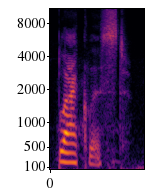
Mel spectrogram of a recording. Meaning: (noun) A list or set of people or entities to be shunned or banned, disallowed or blocked; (verb) To place on a blacklist; to mark a person or entity as one to be shunned or banned
- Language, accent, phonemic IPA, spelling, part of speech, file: English, US, /ˈblæklɪst/, blacklist, noun / verb, En-us-blacklist.ogg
